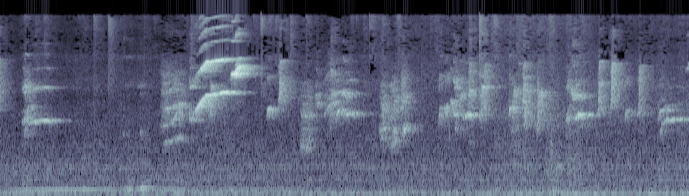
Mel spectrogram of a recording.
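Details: Goldfinch of the form major singing scattered tinkling notes with one loud rising whistled flourish early on, then a busy run of twittered chirps.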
